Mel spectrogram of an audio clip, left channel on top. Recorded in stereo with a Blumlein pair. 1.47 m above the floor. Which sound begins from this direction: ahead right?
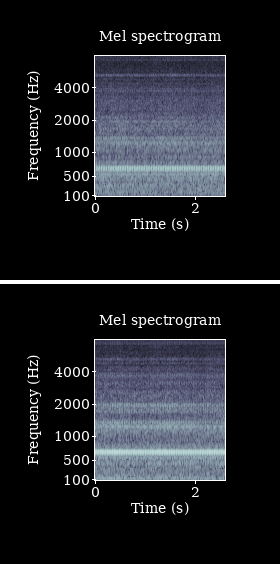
A fan, at 0.0 s.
